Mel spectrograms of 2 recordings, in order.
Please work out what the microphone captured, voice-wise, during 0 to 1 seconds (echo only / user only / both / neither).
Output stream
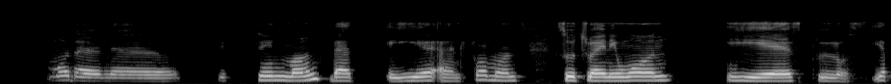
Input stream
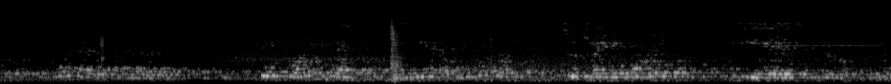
echo only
